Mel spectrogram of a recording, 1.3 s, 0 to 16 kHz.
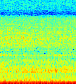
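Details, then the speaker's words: VAZ 21099 after cylinder head repair for lost compression in cylinder 4 (misfire), fully warmed to operating temperature, cooling system bled, idling on petrol (also ran on LPG): deep, even idle with smooth steady pulse, no stumble or miss; normal warm idle. "Ну ось і все друзі двигун повністю прогрітий до робочої температури система охолодження прокачена все чудово Ось так працює на бензи ні на газу також уже працював"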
